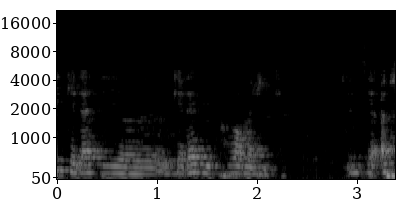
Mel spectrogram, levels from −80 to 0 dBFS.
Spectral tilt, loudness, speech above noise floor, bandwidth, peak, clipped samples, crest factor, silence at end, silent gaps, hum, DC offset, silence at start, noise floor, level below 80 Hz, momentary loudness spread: -7 dB/octave; -48 LUFS; 25 dB; 16 kHz; -30 dBFS; under 0.1%; 16 dB; 0 s; none; none; under 0.1%; 0 s; -71 dBFS; -72 dBFS; 20 LU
